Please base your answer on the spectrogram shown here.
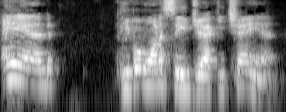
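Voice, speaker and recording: A man's voice: high-pitched, lively intonation, measured pace, slight background noise, poor audio. A man co-hosting a casual podcast chat, telling wry, rambling jokes. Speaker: podcast co-host.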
